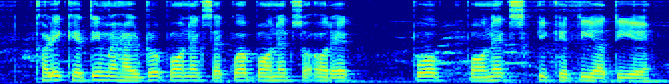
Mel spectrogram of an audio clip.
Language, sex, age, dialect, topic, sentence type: Hindi, male, 18-24, Hindustani Malvi Khadi Boli, agriculture, statement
